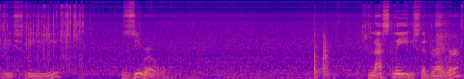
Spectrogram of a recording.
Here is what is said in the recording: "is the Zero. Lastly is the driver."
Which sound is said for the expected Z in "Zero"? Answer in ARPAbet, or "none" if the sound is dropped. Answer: Z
